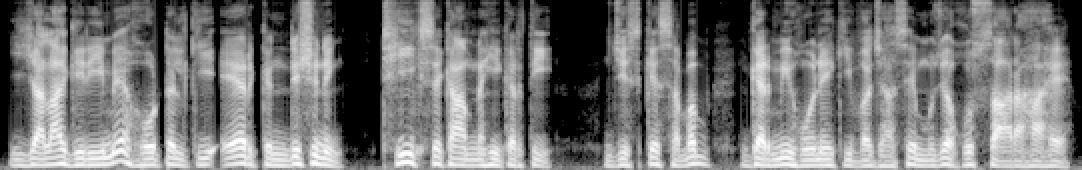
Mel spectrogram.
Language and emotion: Urdu, angry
